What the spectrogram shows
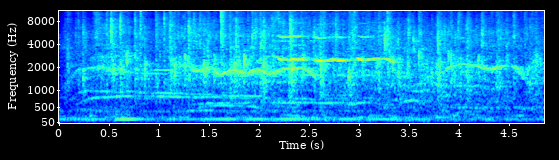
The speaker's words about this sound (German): Applaus für …, bitte!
